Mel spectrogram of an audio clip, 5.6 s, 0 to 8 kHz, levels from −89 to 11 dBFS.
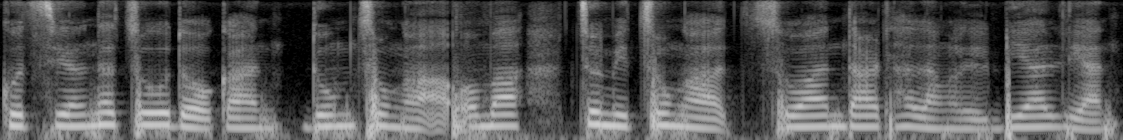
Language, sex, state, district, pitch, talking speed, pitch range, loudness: Mizo, female, Mizoram, Aizawl, 195 Hz, 170 wpm, 175-205 Hz, -17 LUFS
